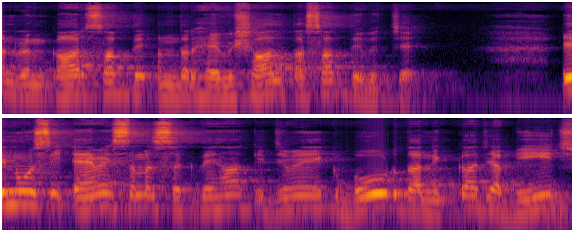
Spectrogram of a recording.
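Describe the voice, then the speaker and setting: A man with a fairly high voice delivers a religious discourse. He explains verses patiently and recites long lists of words in a steady flow. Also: vocal fry. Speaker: preacher giving scripture commentary.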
